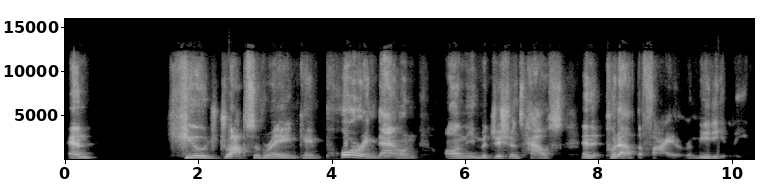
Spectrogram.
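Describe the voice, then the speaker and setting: An older man improvising a children's story like a grandpa, theatrical, with pauses and restarts. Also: medium pitch, sing-song.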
